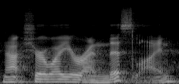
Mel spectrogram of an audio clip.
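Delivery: put-on under-breath muttering. Speaker retells a server's remark to a customer in the wrong line: imitating a muttering server. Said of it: "under her breath".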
